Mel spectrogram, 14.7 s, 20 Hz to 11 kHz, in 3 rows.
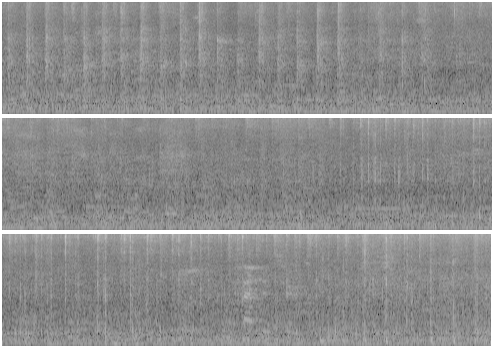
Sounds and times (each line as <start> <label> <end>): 11.4 staff and travellers talking briefly 14.3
